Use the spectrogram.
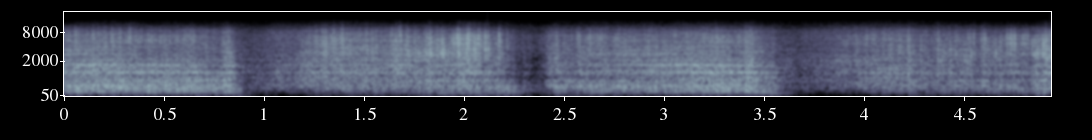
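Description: Short nails and fingertips scratch the solid surface of a dark wooden tabletop beside a fabric heart coaster. The result is a dry, raspy, broadband scratching with a brighter edge, coming in sustained strokes that alternate between louder and softer passes.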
